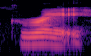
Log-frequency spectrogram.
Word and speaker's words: Grey: pronounce G sound good sound you already have your tongue really tense up so it's great so when you pronounce G you promise or at the same time gray and then you release your tongue gray gray gray gray all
